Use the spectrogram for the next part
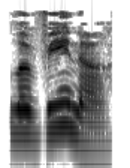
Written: lovina

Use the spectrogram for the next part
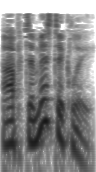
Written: optimistically

